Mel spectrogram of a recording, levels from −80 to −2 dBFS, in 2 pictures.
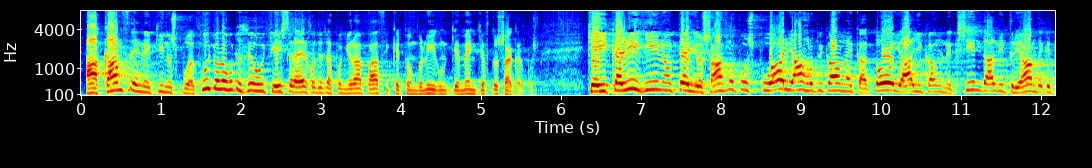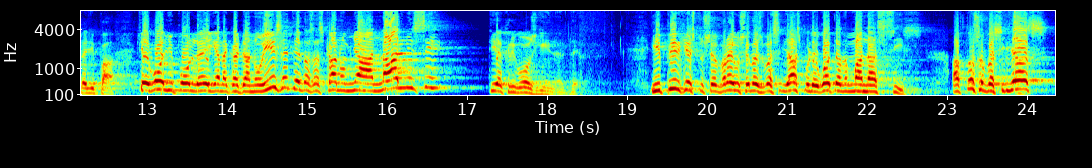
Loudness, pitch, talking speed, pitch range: -11 LUFS, 235 Hz, 170 wpm, 200-270 Hz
